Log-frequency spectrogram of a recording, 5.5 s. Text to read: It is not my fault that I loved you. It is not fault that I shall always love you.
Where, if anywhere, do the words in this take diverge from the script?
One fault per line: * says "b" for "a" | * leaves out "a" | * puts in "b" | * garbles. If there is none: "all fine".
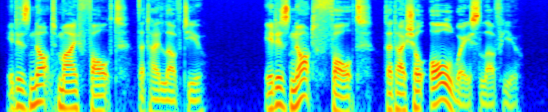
all fine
